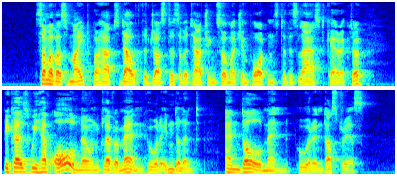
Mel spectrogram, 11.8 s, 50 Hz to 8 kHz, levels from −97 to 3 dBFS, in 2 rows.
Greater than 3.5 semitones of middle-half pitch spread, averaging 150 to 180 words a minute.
Yes: average, 4.1 semitones; average, 170 wpm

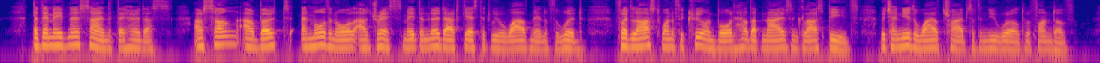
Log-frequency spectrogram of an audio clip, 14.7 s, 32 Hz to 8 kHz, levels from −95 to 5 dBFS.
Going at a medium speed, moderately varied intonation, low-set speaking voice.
No: fast, 245 wpm; average, 3.2 semitones; low, 125 Hz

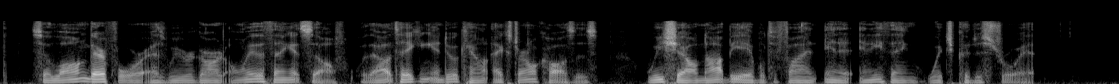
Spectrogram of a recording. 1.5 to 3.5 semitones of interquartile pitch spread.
No: average, 3.9 semitones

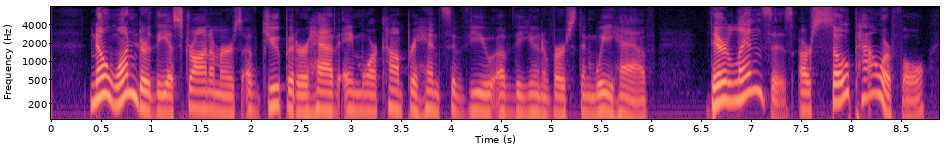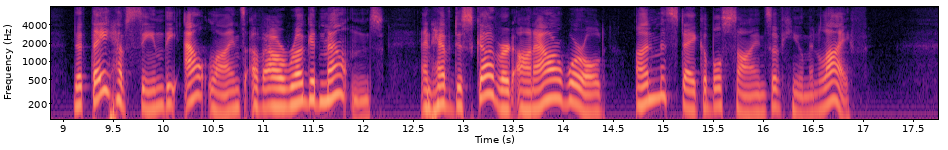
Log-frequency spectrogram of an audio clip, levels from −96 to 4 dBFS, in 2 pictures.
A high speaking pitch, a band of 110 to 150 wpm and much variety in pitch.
No: medium, 160 Hz; average, 145 wpm; wide, 6.8 semitones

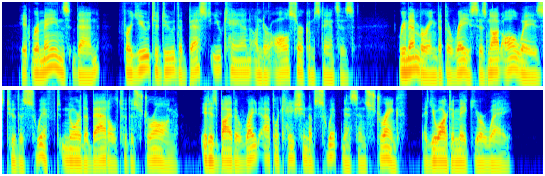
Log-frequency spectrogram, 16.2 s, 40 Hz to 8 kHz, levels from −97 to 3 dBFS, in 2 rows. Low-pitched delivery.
Yes: very low, 95 Hz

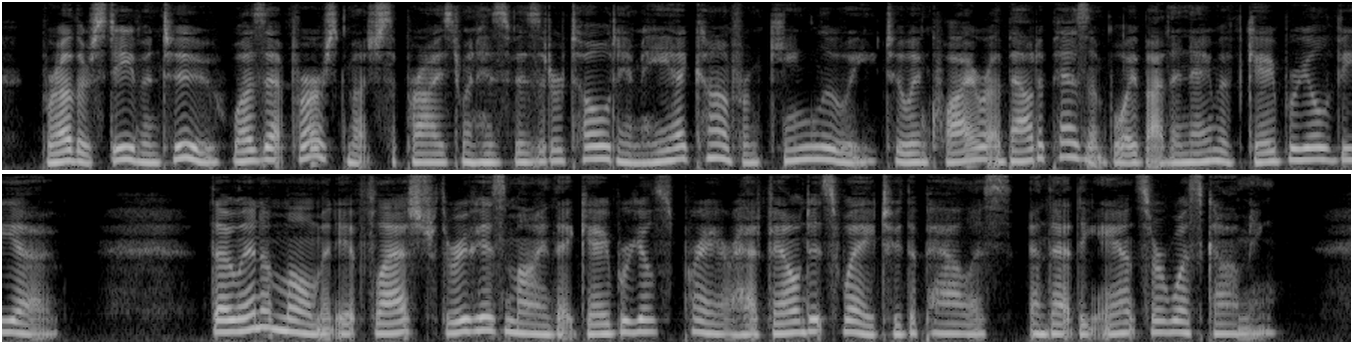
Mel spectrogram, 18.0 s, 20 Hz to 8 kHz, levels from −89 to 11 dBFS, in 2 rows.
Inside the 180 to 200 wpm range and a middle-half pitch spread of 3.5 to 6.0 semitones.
Yes: average, 185 wpm; average, 3.8 semitones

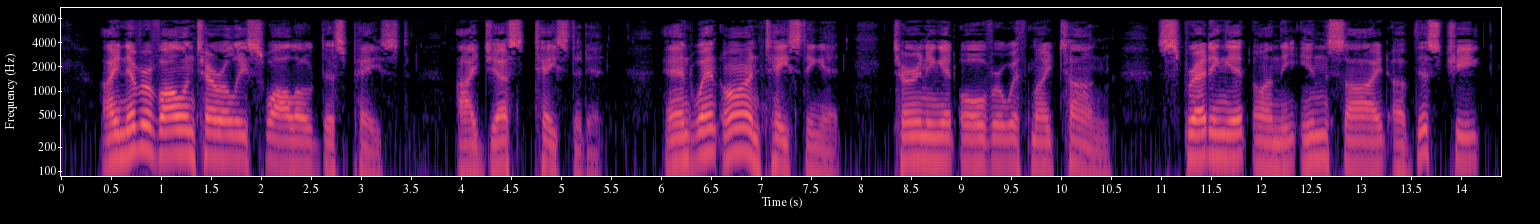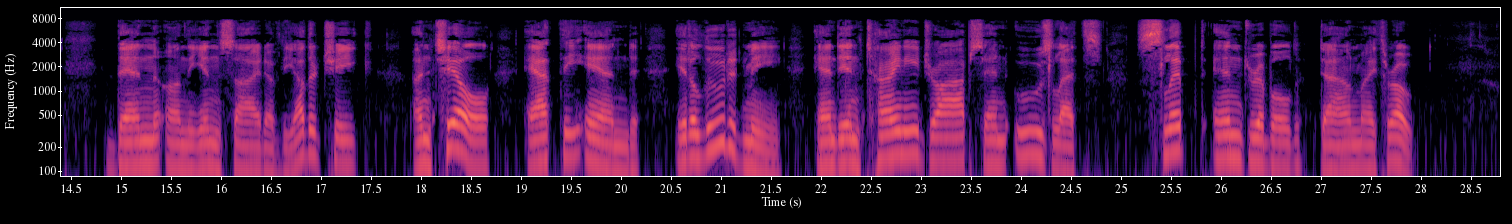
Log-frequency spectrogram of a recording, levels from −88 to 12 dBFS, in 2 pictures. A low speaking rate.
Yes: slow, 115 wpm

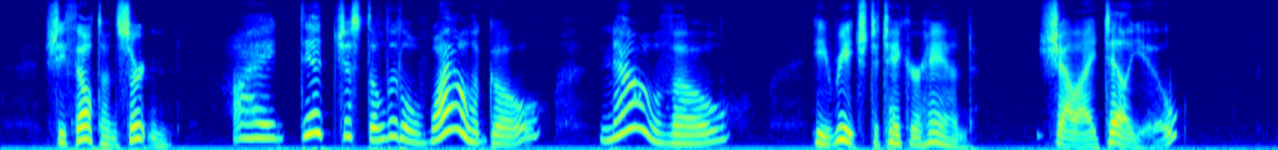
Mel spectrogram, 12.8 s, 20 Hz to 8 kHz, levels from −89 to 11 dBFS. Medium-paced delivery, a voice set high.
No: slow, 110 wpm; high, 195 Hz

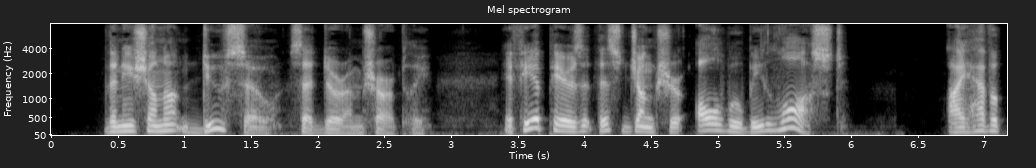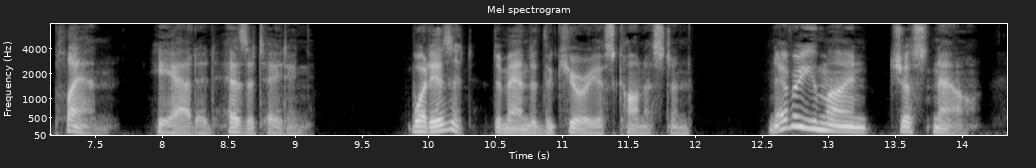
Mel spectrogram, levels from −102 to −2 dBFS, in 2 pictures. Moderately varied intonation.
No: wide, 6.9 semitones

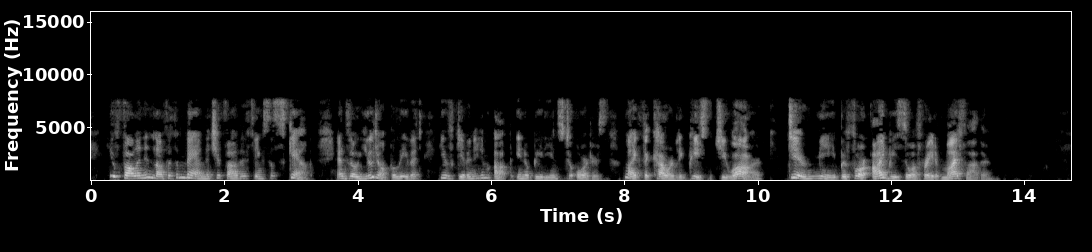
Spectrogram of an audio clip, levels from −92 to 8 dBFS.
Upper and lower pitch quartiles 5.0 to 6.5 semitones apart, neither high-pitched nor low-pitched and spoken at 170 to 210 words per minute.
Yes: wide, 5.4 semitones; medium, 180 Hz; average, 185 wpm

